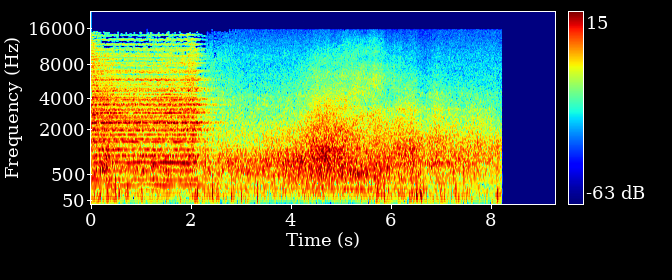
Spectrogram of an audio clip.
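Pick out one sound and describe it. Skateboard wheels roll on rough pavement.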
